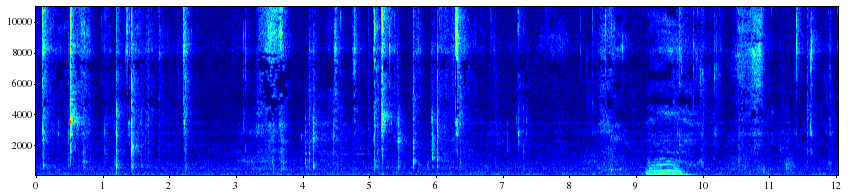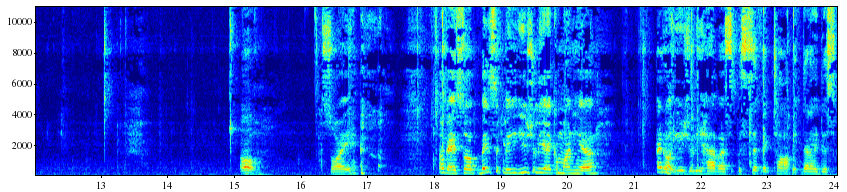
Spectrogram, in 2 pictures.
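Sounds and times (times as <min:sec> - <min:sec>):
chewing and lip smacking: 0:00.0 - 0:03.3, 0:04.4 - 0:07.6, 0:09.8 - 0:15.1
person humming mmm: 0:09.1 - 0:10.0.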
